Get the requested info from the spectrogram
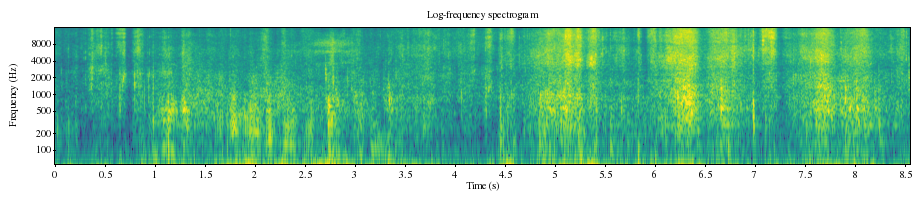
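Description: Nylon fabric of a stuffed backpack rustling and scraping in irregular bursts as gear is pushed and slid into its top compartment.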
